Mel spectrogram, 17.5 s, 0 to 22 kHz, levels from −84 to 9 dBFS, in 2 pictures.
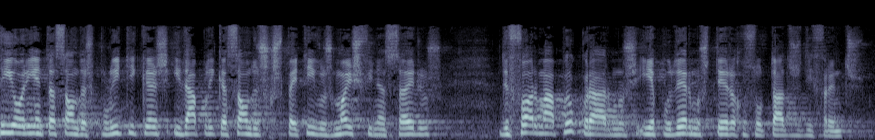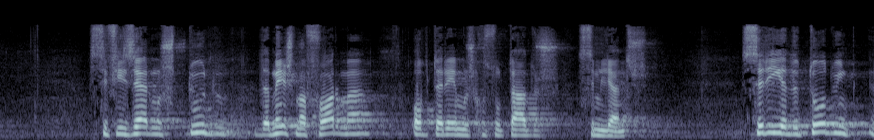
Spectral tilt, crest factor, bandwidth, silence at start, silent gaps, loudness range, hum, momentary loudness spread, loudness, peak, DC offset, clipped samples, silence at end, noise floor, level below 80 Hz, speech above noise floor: -5 dB/octave; 16 dB; 11 kHz; 0 s; none; 3 LU; none; 11 LU; -19 LUFS; -4 dBFS; under 0.1%; under 0.1%; 0 s; -49 dBFS; -62 dBFS; 30 dB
